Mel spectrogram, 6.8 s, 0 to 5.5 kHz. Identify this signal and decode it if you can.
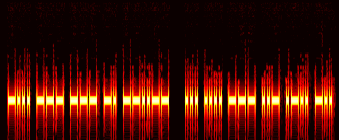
Morse code, heard as a keyed tone, about 25 wpm, 600 Hz. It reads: BOON, SHOULD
